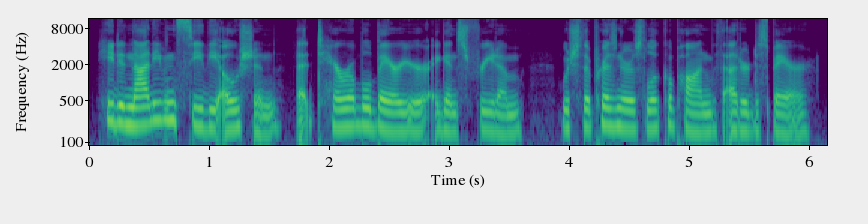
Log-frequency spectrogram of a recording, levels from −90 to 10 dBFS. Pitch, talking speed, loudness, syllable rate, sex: 170 Hz, 195 wpm, -19 LUFS, 5.8 syllables/s, female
